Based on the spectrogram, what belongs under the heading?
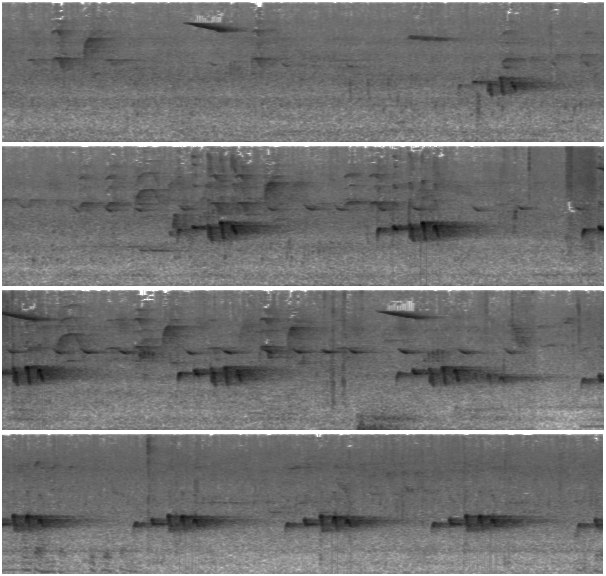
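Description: A wild bird repeats one short call about every two seconds, beginning about six seconds in and going on steadily, while other small birds give thin high chirps in the background.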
